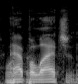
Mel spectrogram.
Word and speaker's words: Appalachian: Is that right? How you say it? Appalachian? They corrected us. – Appalachian.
